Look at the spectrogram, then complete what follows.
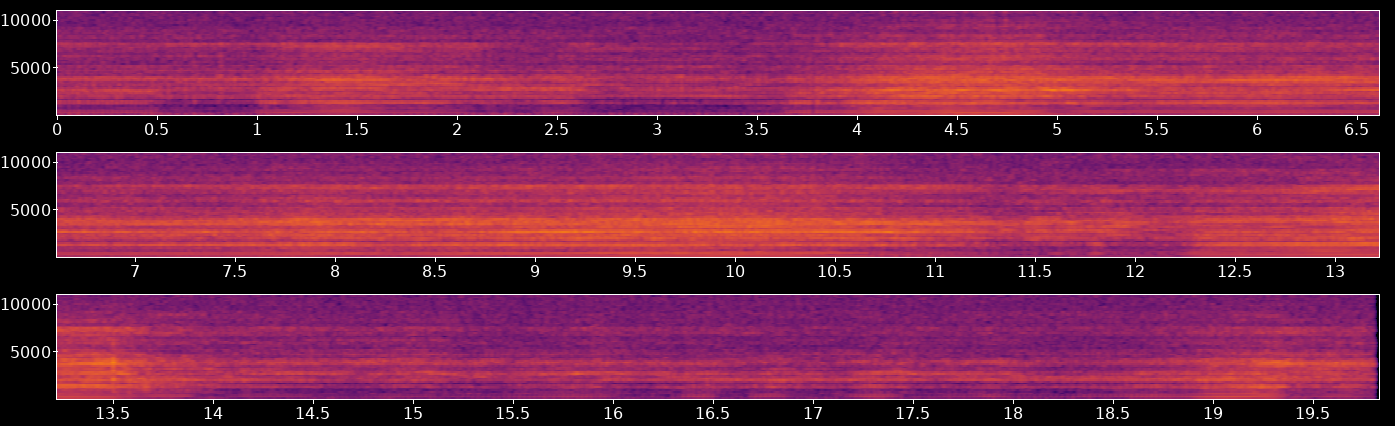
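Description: Dirt bike engine revving. A short rev about a second in is followed by the engine held high, its pitch wavering, for about seven seconds. After one more rev it settles to a low idle, with a brief rev near the end.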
